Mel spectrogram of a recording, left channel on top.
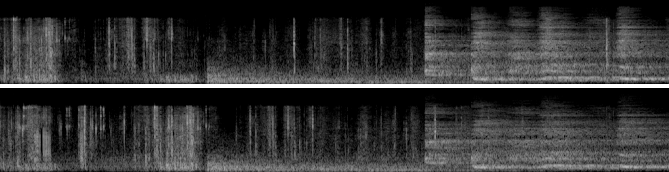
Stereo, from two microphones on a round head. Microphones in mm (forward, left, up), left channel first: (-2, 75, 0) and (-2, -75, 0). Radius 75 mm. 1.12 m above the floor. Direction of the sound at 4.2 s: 45° left (ahead or behind).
